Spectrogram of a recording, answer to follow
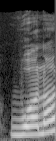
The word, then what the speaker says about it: wanna: I wanna یا want to، که اینجا دقت کنید که ما wanna را ادغام میکنیم و تلفظ میکنیم wanna، اصلا شکل مکمل از این want to است که ما ادغام میکنیم.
